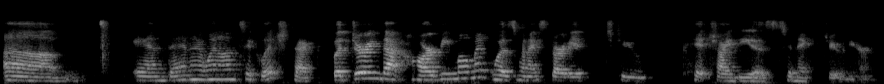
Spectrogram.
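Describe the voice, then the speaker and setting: A woman's voice: medium pitch, very animated, measured pace, fairly bright tone. A woman in her thirties from Puerto Rico, an animation creator answering interview questions earnestly, with many fillers and restarts. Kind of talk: casual interview. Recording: roomy echo.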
